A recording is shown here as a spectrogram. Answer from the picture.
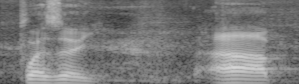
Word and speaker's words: Poiseuille: And don't tell me this is not pronounced the right way. I'm French, I know this is Poiseuille.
